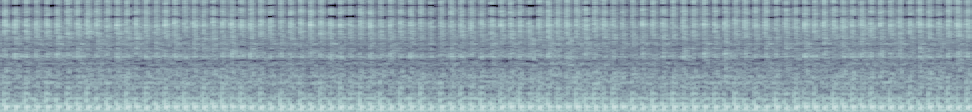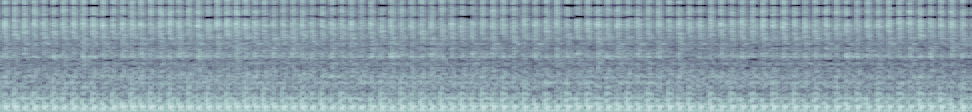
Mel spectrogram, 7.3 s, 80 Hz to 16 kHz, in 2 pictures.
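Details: Mercury 650 outboard on a boat after purchase, unrun since being winterized in 2017, water on and jump-started from a truck: a steady, even idle with a continuous low hum and no misses or knocks. Normal idle after long storage.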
